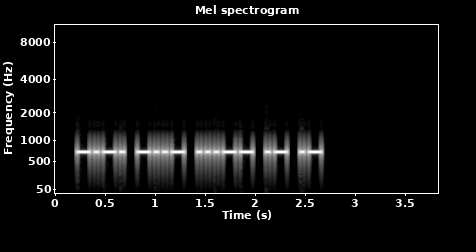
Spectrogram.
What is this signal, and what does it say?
Morse code, heard as a keyed tone, about 28 wpm, 700 Hz. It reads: CX3AA
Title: DXCC-100 Call Signs - 5 Characters - 28wpm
